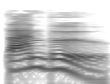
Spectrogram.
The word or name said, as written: bamboo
